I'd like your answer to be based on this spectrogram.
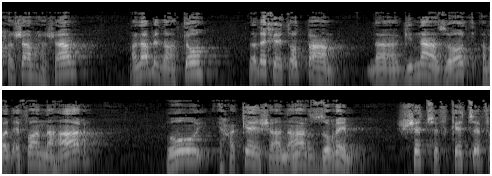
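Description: Gravelly high-voiced male storyteller. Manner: dramatic, repetitive phrasing. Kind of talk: religious storytelling.

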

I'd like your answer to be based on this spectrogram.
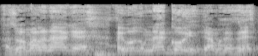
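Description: A man preaching a humorous sermon, telling anecdotes in an animated way with many repetitions. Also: fairly high pitch.

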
